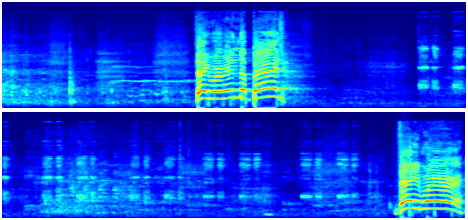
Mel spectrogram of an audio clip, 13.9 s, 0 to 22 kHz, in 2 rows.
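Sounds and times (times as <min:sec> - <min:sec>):
laughter: 0:00.0 - 0:02.9, 0:07.2 - 0:12.8
speech: 0:03.0 - 0:04.4, 0:13.0 - 0:13.8
chorus of frogs croaking: 0:06.2 - 0:12.5.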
